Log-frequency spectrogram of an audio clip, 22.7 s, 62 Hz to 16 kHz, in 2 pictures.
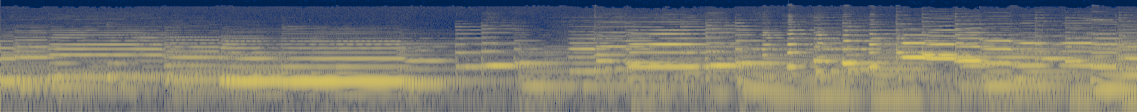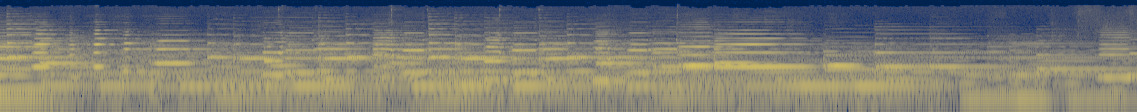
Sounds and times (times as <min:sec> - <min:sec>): Clarinet: 0:00.0 - 0:22.7.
